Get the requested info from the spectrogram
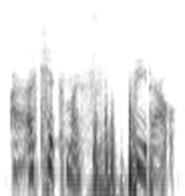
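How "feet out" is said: ordinary delivery, nothing marked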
